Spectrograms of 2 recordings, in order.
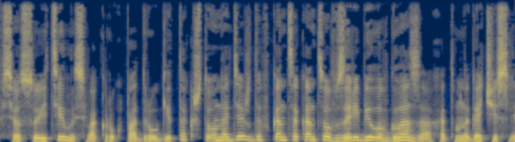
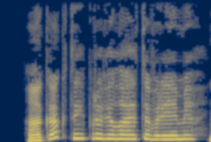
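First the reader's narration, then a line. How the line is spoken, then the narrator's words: Innocent voice. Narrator (Russian): невинным голосом спросила она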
